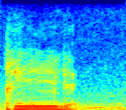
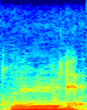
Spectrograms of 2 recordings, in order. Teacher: الإشمام معناها أن تشم حركة الكسر بشيء، تشم حركة الضم بشيء من صوت الكسرة، وهو هنا أن تنطق الكسرة مع الإشارة بالفم الشفتين إلى الضم · Shown in: second take · أن ينطق المتكلم الكسرة في نفس الوقت التي يشير إلى الضمة بالشفتين بإطلاق الشفتين بالشفتين.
